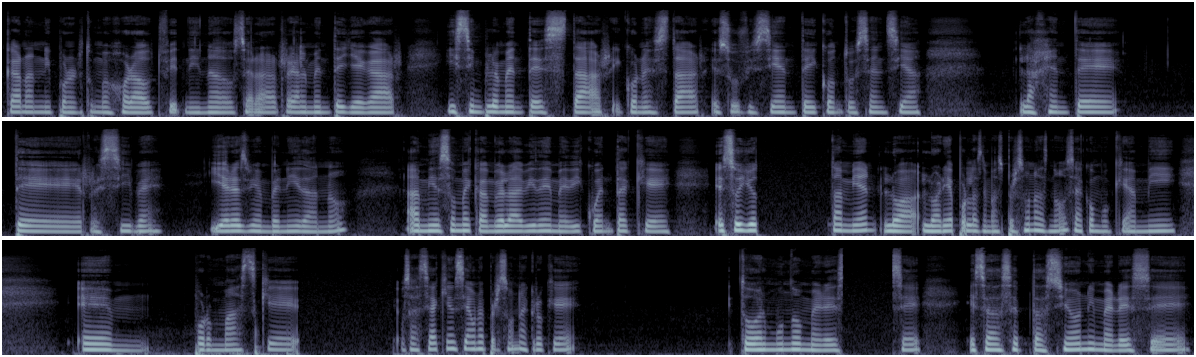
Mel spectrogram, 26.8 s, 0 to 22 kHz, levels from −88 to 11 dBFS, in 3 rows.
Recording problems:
audio freezing; at 15 s for 0.5 s, at 20 s for 0.5 s and at 24 s

